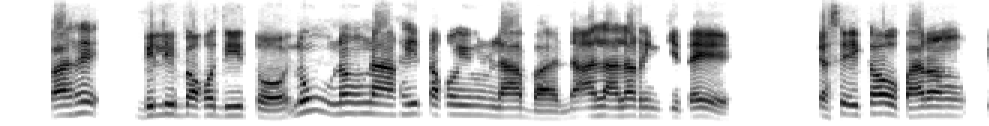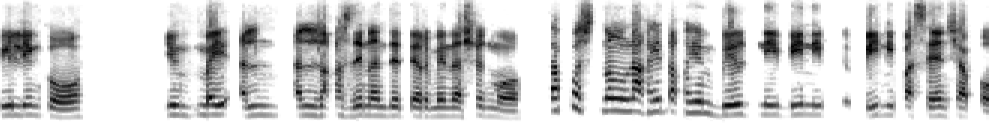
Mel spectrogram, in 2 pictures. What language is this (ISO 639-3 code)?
fil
